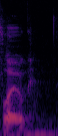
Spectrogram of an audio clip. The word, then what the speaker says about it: Pflug: Ian Flug, and it's pronounced Flug, but it's actually spelled P-F-L-U-G.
